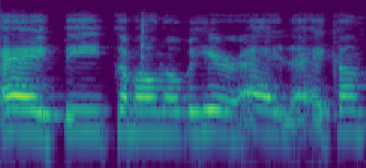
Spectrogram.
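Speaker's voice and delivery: put-on, rude, drawn-out, high hollered yell. Retelling how the guys sitting nearby called out to a woman, retelling men yelling. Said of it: "they start yelling at her like".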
